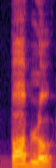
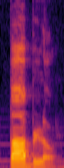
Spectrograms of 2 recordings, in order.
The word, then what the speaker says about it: Pablo: Pablo needs to have the emphasis on the very first syllable. Pablo. Pablo. So now let's repeat this part of our sentence.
